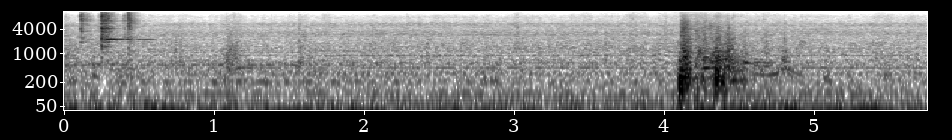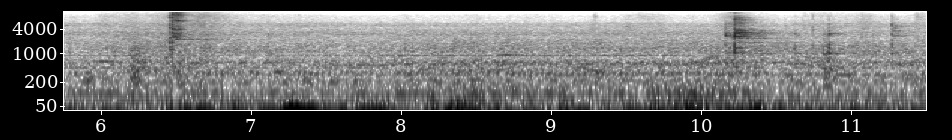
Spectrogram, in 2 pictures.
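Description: A handful of sharp clinks and knocks from kitchen utensils over a steady background noise, the loudest about four seconds in.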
